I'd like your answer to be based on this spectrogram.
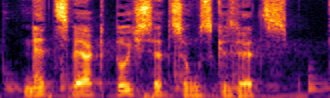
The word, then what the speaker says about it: Netzwerkdurchsetzungsgesetz: The German pronunciation for it is Netzwerkdurchsetzungsgesetz.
